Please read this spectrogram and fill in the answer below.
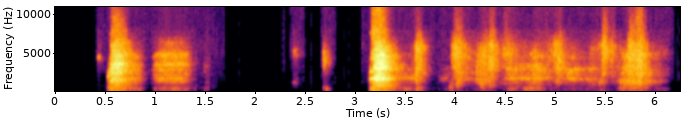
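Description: A man breathing hard from doing push-ups: two sharp exhalations in the first second and a half, a loud gasping breath about three seconds in, then a run of quick panting breaths.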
